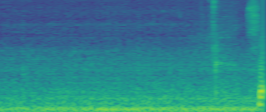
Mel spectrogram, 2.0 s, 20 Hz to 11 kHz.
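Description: Low, steady engine rumble of the Mercedes Sprinter 4x4 van, heard inside its cab.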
